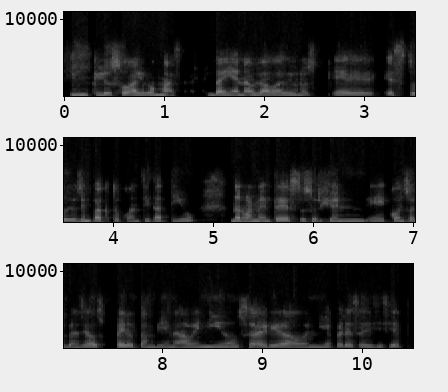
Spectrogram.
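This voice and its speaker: Woman expert explaining, fairly high voice, dull lo-fi call sound, thinks aloud with restarts. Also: little pitch movement, a little fast. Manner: explanatory, with frequent fillers and restarts. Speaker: panelist, insurance expert. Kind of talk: technical webinar explanation.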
